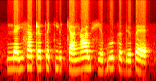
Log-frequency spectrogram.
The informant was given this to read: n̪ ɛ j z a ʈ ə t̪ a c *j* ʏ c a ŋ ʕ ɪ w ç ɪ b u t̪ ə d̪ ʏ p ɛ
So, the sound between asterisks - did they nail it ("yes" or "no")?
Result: yes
